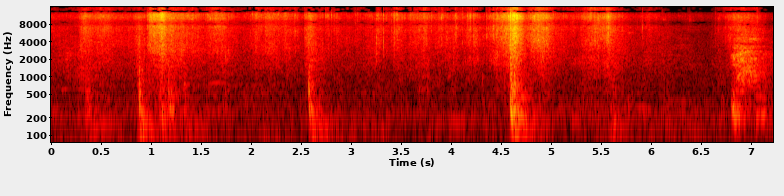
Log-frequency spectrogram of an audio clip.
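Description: Stuffed blue plastic bags being handled and stacked: plastic rustling with four dull thumps as bags are set down, about one every two seconds, the loudest a little past halfway.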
